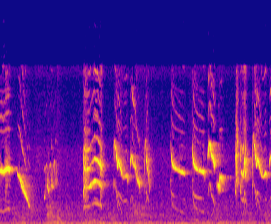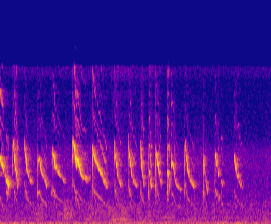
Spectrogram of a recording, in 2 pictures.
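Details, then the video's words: Buxtoni oriental white-eye in rolling, rapid-fire song: a fast stream of high, sharp chirps and downslurred whistles tumbling together without pause, fading slightly toward the end. "GA BAHAYA TA PLECI BUSTOMI ROLL TEMBAK"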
